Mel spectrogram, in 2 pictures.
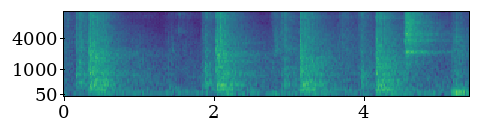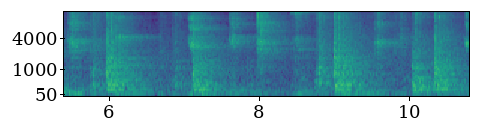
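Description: Squash ball being struck back and forth in a rally, with racket hits and front-wall impacts landing about once a second, each ringing briefly in the glass court. Short high squeaks from court shoes come between the hits.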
